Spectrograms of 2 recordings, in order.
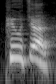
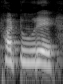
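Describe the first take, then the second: First: The middle consonant is a ch sound. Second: The middle consonant is a plain t sound. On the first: The speaker calls it right. "नटूरे फटूरे नहीं है बाबू" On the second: The speaker calls it wrong. "कभी आप video देखे होंगे नटूरे फटूरे"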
